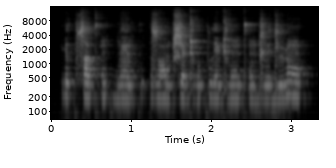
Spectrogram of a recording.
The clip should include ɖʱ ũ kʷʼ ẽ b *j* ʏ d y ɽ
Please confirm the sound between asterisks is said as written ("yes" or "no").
no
